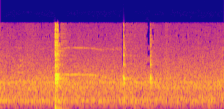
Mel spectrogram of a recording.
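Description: Light clinks on a porcelain coffee cup: three sharp knocks. The first and loudest comes about half a second in and rings briefly. The other two come close together about a second later.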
